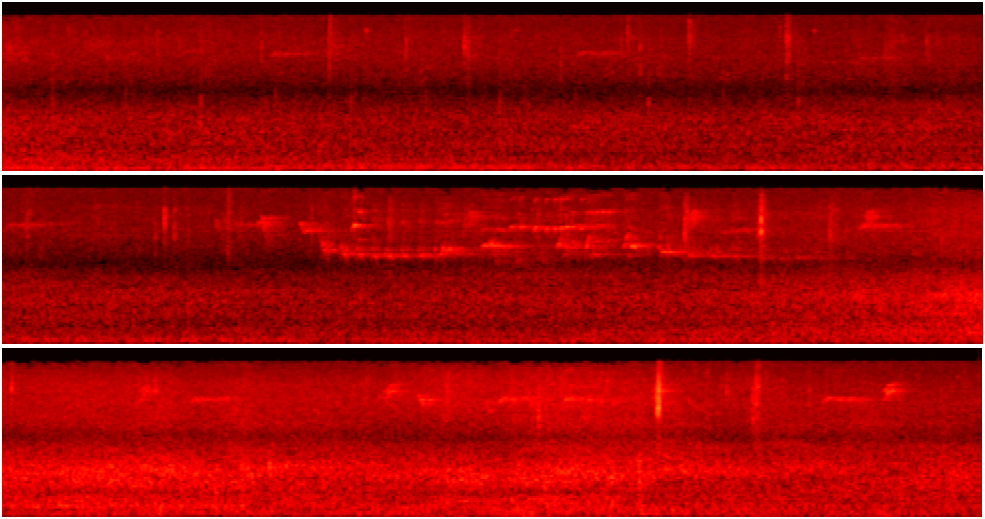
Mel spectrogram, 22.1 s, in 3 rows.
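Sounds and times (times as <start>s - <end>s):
birds chirping: 9.0s - 14.3s.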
